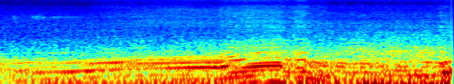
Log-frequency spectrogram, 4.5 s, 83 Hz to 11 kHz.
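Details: Rebuilt 2007 Can-Am Outlander 500 riding after slit fuel line replaced: pulls cleanly, smooth note rising and falling with throttle, no knocks or misfires; slight exhaust smoke, clutch a little clanky, maybe needs belt; normal running.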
